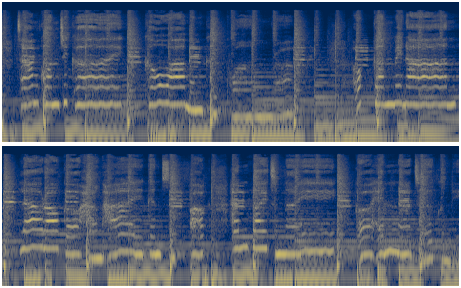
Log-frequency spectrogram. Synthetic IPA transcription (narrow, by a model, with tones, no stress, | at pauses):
t̪ʰaː˨˧˥mkʰo˧nt̪ʰiː˧˩kʰɤː˧jjkʰa˧˥waː˧˩ma˧nkʰɯː˧kʰwaː˧mɾa˦˥k̚ | pʰo˦˥p̚ka˧nma˥˩jnaː˧˥nlɛː˦˥wɾa˧wkɔː˧˩haː˨˧˩ŋhaː˧˥˩jka˧nsi˨˧˩k̚pa˧˩k̚ha˧˥npa˧jt̪ʰa˧ŋna˧˦j | kɔː˧˩ɦe˨˦˥nːaː˧˩t̪ʰɤː˧˦kʰu˧ndiː˨˧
